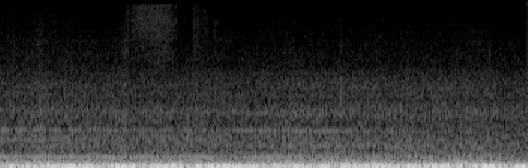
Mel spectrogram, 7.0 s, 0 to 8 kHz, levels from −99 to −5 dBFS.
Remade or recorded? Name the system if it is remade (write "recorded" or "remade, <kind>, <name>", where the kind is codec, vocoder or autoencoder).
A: recorded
